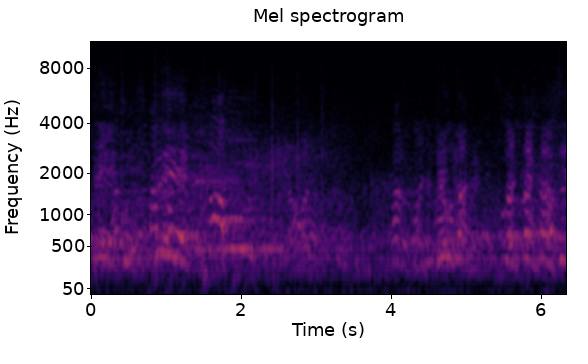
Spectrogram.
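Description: Voices calling out and talking in a large hall, with a lull in the middle and a few faint knocks.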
